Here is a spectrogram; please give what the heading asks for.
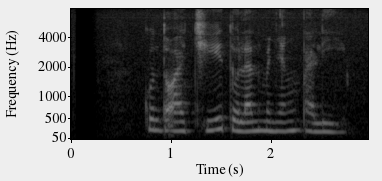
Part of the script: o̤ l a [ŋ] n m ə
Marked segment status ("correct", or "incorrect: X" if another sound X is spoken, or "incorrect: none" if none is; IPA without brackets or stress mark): incorrect: none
